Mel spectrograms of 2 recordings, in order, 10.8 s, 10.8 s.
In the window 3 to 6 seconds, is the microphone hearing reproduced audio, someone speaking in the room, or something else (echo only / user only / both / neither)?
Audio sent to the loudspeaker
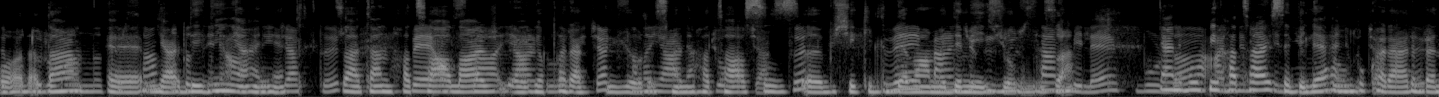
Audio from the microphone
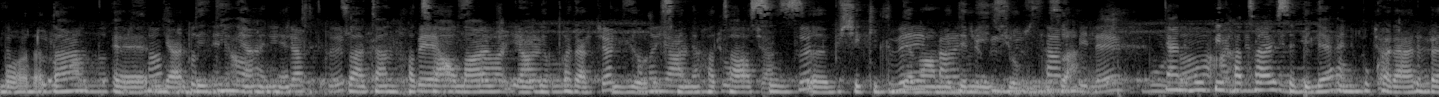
echo only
